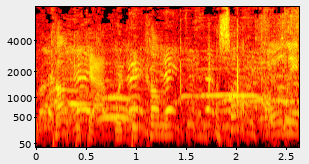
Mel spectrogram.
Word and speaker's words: CONCACAF: And they're doing it to Concafa. Who would have thought a mispronunciation of CONCACAF would become a song?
